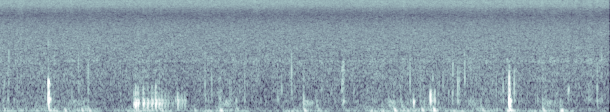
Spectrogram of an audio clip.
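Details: Stomachache after Christmas dinner, recorded while the person slept: soft, irregular gurgles and brief rumbles over a quiet background; active bowel sounds.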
